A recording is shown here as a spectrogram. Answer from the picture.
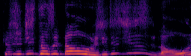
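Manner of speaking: giggling through the words; high and laughing, can't stop. Real, not acted. Laughing while describing.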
